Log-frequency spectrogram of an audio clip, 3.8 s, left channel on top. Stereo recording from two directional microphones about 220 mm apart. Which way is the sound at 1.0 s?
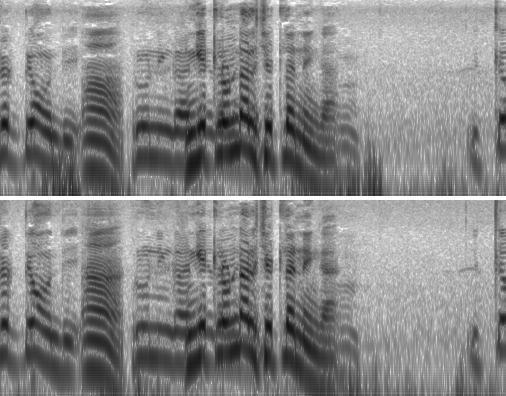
50° right (ahead or behind).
